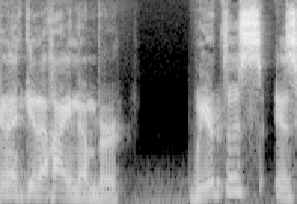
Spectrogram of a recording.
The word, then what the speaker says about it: Virtus: Virtus is correct.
